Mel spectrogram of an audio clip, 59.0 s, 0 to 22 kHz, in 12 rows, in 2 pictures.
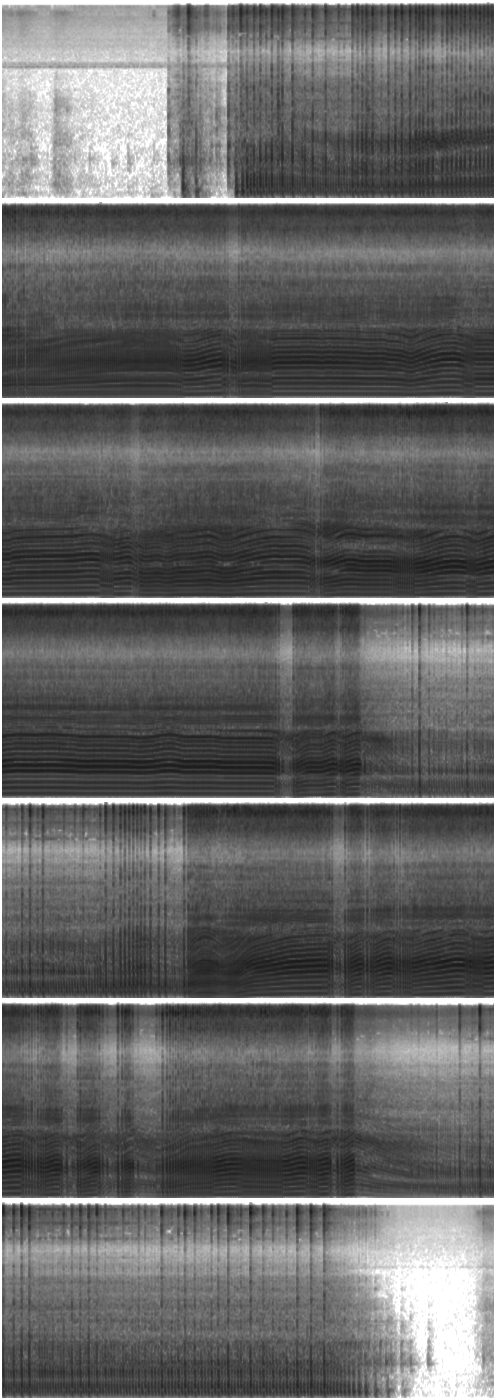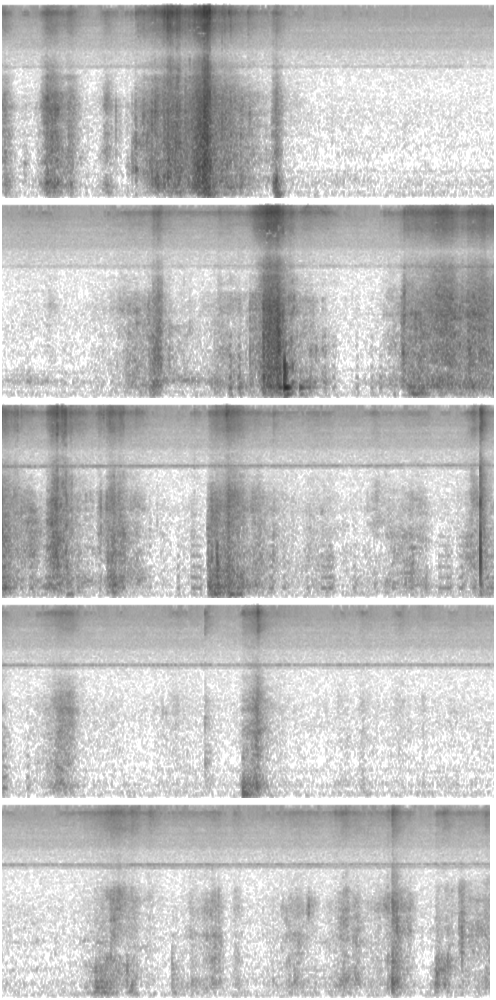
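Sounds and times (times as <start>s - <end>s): chainsaw engine revving: 1.7s - 33.6s.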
